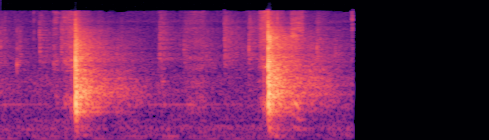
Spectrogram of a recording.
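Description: Chef's knife chopping through raw peeled potato onto a wooden cutting board, two sharp chops about a second apart.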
